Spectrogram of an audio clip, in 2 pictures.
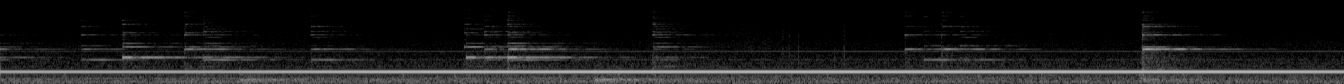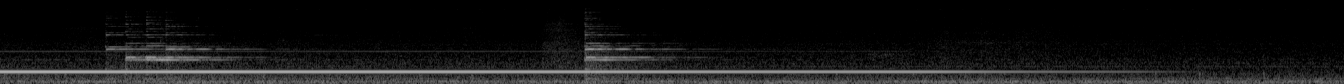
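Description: Closing bars of a free improvisation for harp, kannel and harpsichord: sparse single plucked string notes ring out every second or few seconds over a steady, pure held tone that lasts almost the whole time. The plucked notes stop and the held tone fades away near the end.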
